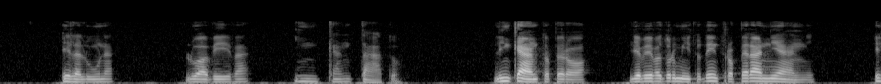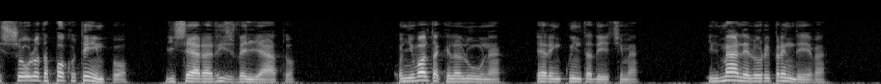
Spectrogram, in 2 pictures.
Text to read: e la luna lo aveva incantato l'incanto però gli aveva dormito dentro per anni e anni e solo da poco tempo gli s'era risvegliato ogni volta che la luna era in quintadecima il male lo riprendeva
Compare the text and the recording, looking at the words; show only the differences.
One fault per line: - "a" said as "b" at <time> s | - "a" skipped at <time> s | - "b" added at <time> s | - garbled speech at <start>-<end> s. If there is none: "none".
none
